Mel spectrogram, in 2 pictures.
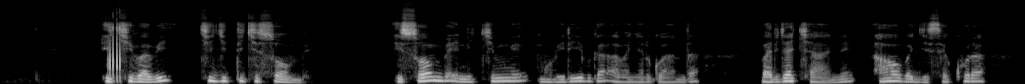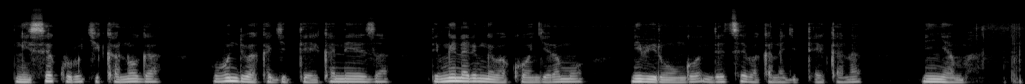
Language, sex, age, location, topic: Kinyarwanda, male, 18-24, Huye, health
